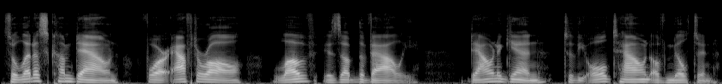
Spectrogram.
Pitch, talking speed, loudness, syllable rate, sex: 105 Hz, 175 wpm, -21 LUFS, 4.1 syllables/s, male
